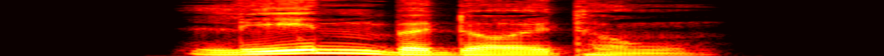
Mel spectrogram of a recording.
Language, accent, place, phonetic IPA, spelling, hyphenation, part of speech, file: German, Germany, Berlin, [ˈleːn.bəˌdɔɪ̯.tʊŋ], Lehnbedeutung, Lehn‧be‧deu‧tung, noun, De-Lehnbedeutung.ogg
- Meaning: loan meaning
